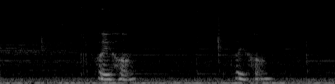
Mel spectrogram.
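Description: A young girl speaks softly close to the microphone.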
